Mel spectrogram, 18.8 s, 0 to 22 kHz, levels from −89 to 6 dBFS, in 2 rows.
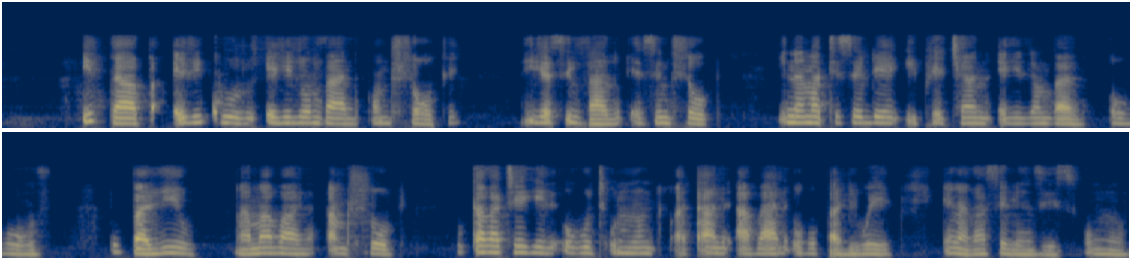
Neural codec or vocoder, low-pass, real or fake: codec, 24 kHz, 1 kbps, SNAC; 7.2 kHz; fake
